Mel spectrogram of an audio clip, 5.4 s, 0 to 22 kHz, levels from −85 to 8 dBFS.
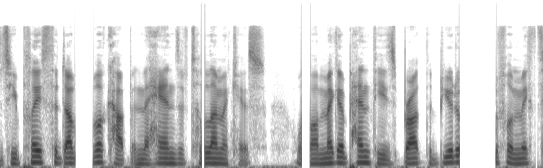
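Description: At 0.74 s the speech cuts to a block of digital silence lasting about 186 ms, ending at 0.93 s. More holes follow at 2.01 s (35 ms), 3.01 s (93 ms), and 4.59 to 4.96 s (372 ms). The sound points to an output buffer that went unfilled. Three of the lengths fit 4096-, 8192- and 16384-sample blocks.

At 5.35 s a gap at a join of encoded pieces opens for about 30 ms. Separately encoded pieces were joined untrimmed, keeping encoder delay and final-frame padding. Its edges are smeared. The speech then resumes where it stopped.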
